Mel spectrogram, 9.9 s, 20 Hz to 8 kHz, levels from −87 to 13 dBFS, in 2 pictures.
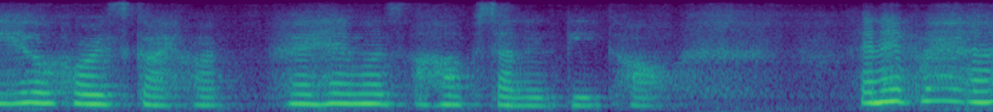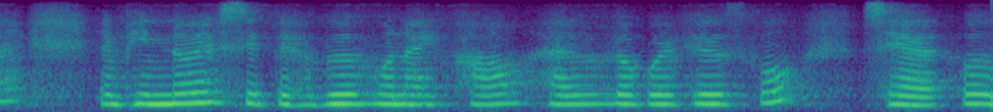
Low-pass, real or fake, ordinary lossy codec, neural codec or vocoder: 7.2 kHz; fake; Opus, 32 kbps; codec, 16 kHz, 0.2 kbps, FocalCodec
